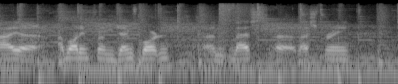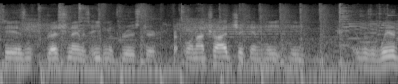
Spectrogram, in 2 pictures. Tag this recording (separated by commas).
Music, Speech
